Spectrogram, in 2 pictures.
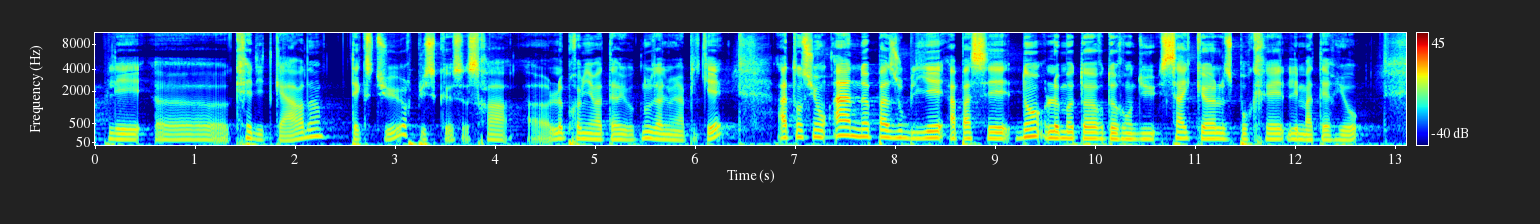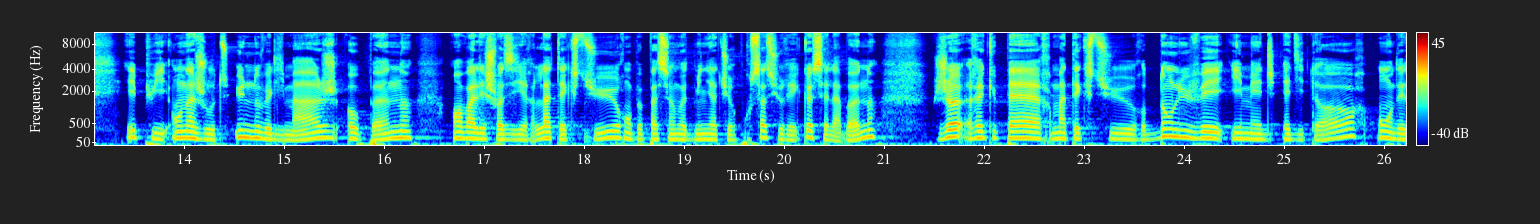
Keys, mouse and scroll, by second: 6.4 click, 9.6 click, 10.8 click, 13.6 click, 18.8 click, 20.4 click, 22.5 click, 24.5-25.4 scroll down 9, 25.4 shift+middle click.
